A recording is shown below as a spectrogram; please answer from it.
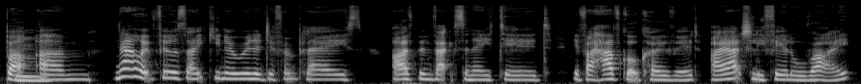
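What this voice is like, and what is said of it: Hoarse, strained voice. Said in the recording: “I've lost my voice. I've got a bit of a sore throat”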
